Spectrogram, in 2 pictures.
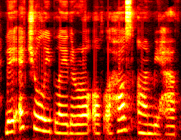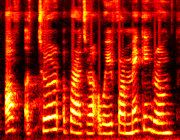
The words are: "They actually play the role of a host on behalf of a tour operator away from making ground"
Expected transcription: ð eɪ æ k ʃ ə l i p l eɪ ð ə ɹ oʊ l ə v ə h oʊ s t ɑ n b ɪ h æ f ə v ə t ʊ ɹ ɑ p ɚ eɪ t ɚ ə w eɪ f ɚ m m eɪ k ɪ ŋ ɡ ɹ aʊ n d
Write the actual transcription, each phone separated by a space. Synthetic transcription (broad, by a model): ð eɪ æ k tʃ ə l i p l eɪ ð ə ɹ oʊ l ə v ə h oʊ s ɑ n b ɪ h æ f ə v ə t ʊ ɹ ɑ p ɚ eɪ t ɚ ə w eɪ f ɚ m m eɪ k ɪ ŋ ɡ ɹ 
